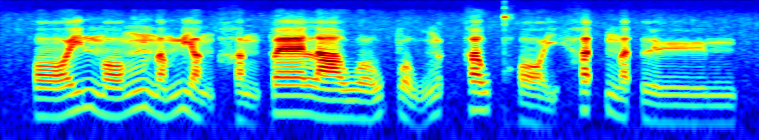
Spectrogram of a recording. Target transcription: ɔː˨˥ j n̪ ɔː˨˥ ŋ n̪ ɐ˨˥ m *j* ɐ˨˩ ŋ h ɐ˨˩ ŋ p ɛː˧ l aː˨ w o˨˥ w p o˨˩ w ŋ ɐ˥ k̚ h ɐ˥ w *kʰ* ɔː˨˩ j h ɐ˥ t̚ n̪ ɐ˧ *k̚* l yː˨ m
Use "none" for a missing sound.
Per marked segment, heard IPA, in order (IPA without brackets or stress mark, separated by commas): j, kʰ, t̚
